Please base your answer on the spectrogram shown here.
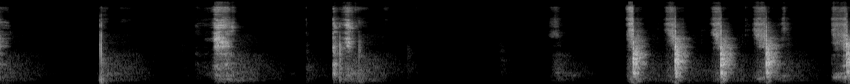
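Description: A knife slices through ingredients for Hawaii-style corned beef and cabbage at about 1/8 inch thickness, sounding first as a few isolated cuts and then as a quick run of five or six crisp chops on a board, near and fairly loud, with no talk.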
